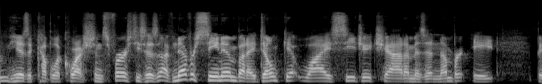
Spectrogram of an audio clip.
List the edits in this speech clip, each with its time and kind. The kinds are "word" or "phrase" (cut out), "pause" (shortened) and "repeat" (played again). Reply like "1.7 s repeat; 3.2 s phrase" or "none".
none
